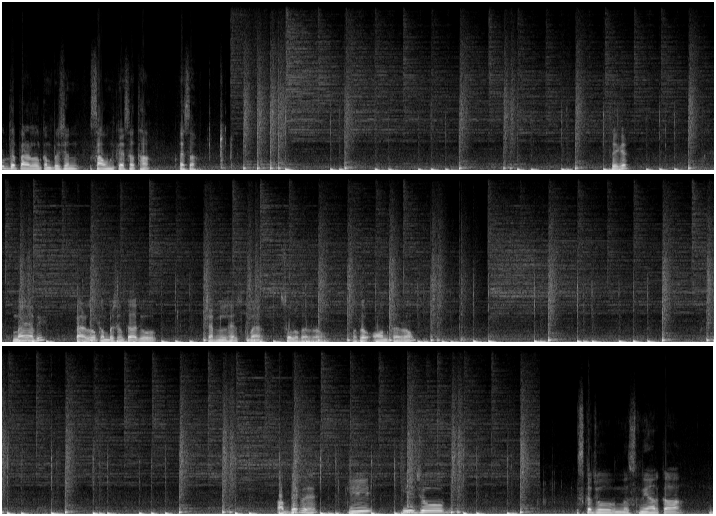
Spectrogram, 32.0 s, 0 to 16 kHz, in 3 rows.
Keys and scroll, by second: 2.8 space, 28.8 space.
